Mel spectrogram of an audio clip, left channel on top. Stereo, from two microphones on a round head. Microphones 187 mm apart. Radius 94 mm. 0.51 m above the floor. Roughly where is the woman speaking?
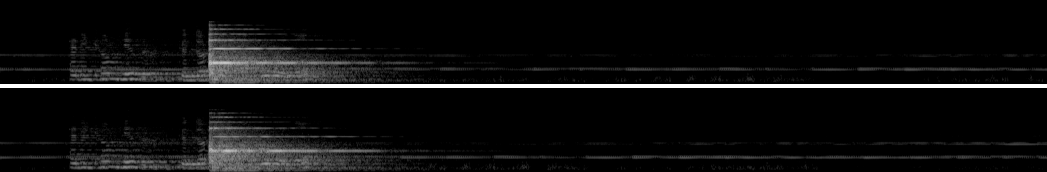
Centre.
